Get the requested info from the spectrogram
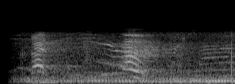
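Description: Two short voice calls, one near the start and one past the middle, over a steady low hum.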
